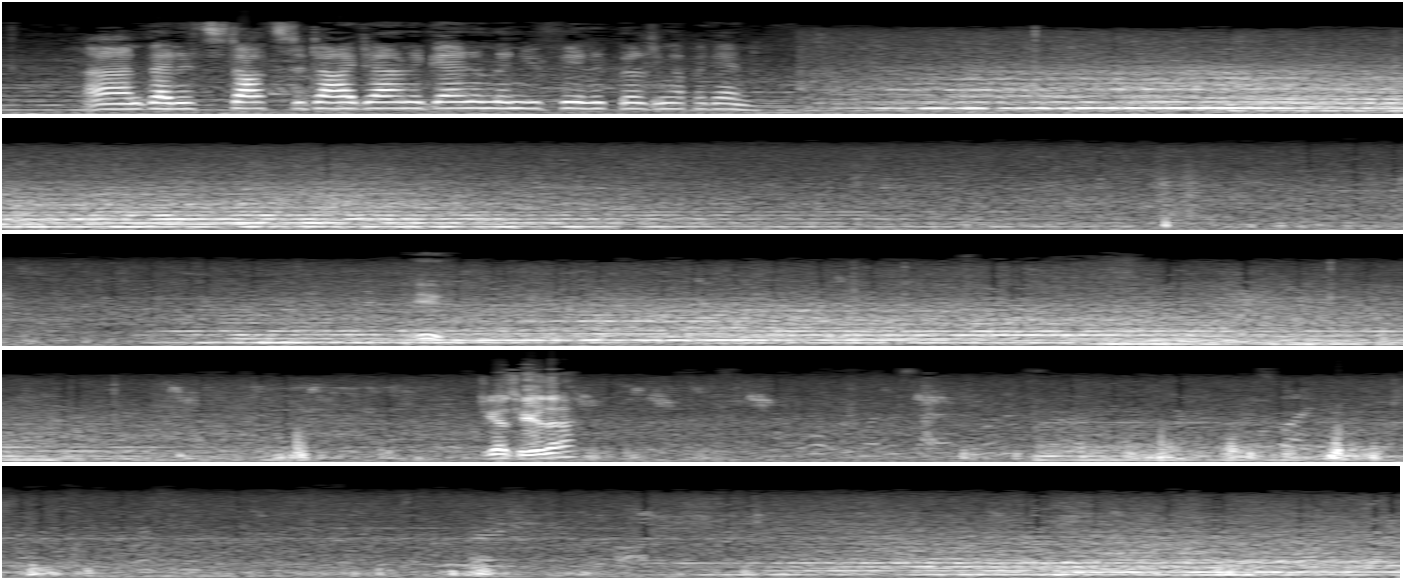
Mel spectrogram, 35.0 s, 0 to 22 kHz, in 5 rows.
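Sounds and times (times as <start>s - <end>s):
low drone of held tones: 0.0s - 35.0s.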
